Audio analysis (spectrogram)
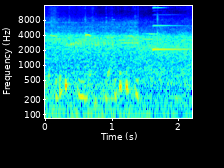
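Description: Pigeons coo in short soft bursts, several low throaty calls close by at irregular intervals over a quiet background, with no one speaking.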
